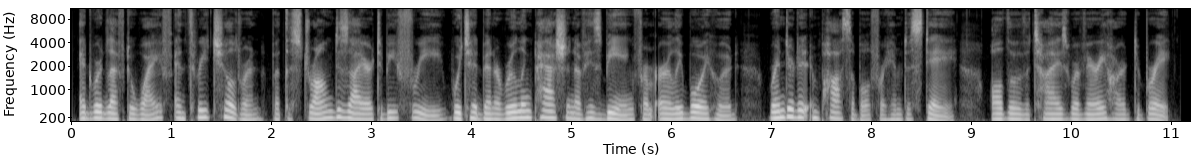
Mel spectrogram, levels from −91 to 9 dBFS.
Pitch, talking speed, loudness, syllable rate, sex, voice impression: 160 Hz, 220 wpm, -17 LUFS, 5.7 syllables/s, female, feminine, adult-like, fluent, intellectual, slightly elegant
